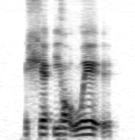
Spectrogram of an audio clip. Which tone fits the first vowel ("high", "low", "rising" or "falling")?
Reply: high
